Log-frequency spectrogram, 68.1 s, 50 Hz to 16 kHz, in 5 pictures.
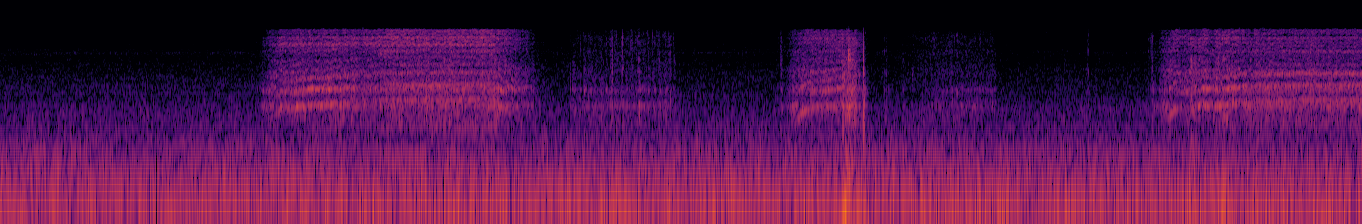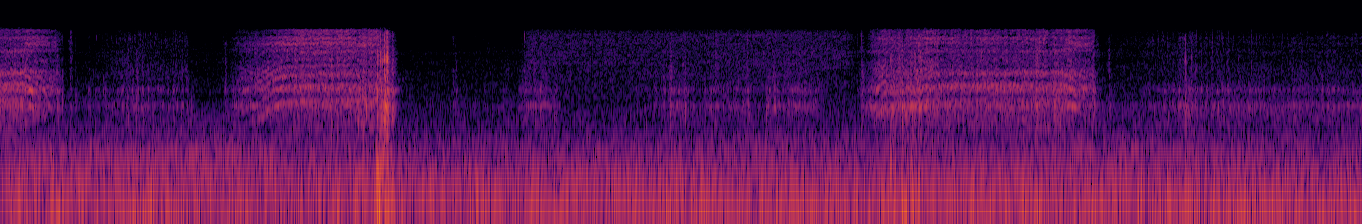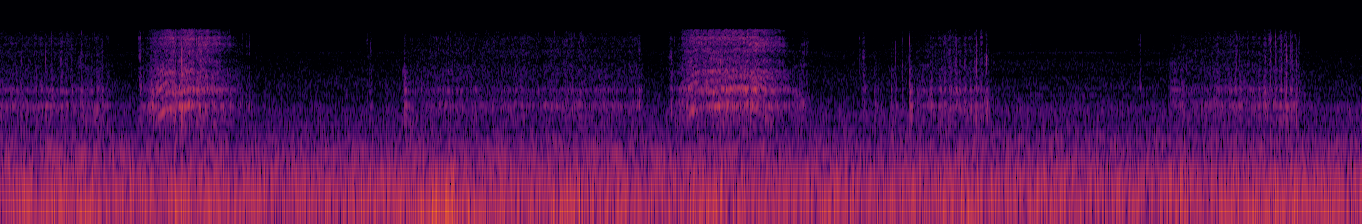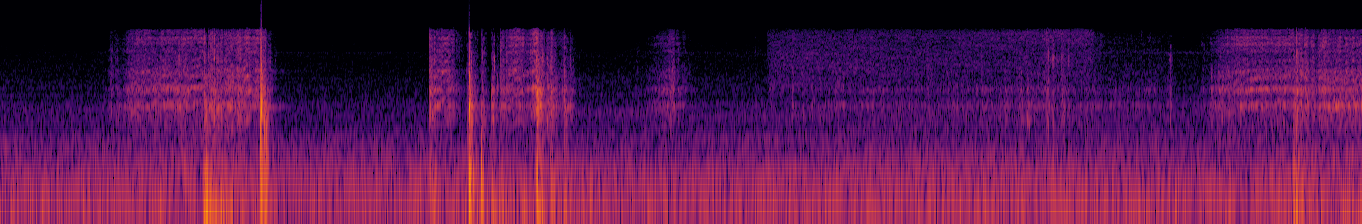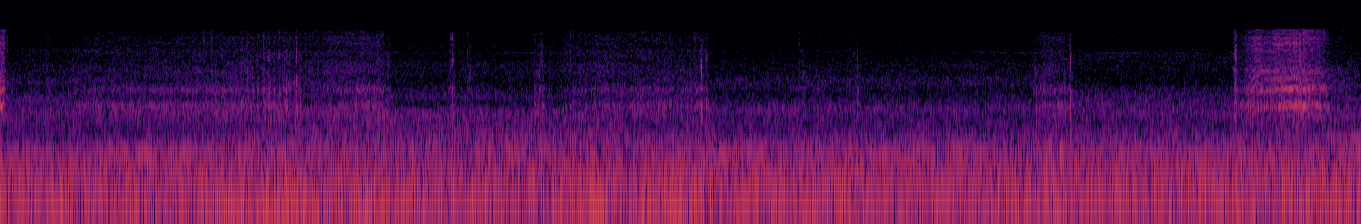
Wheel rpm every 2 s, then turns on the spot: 0, 80, 90, 20, 40, 20, 140, 30, 100, 10, 30, 120, 40, 30, 30, 10, 30, 40, 10, 10, 10, 80, 20, 30, 10, 30, 70, 60, 30, 10, 20, 0, 10, 30.
8-10 14-16 18-22 24-28 30-32 36-40 48-52 54-58 60-62 64-66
